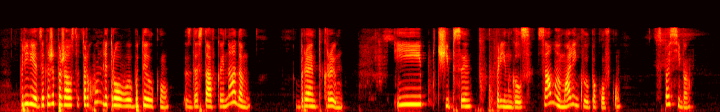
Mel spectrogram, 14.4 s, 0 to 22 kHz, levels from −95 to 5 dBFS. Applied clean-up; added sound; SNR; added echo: none; none; none; none.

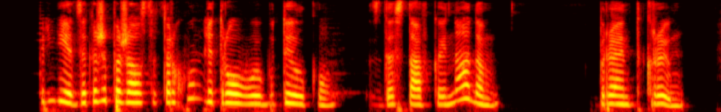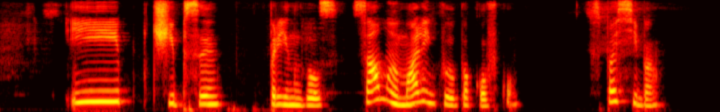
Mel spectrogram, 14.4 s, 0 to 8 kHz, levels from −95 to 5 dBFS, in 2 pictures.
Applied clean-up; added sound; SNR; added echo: neural mask model DeepFilterNet 3.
